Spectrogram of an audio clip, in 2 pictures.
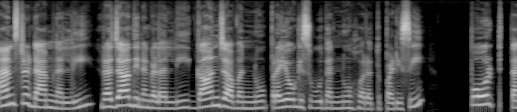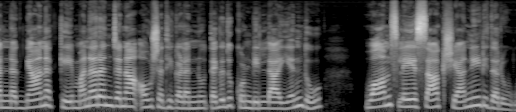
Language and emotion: Kannada, neutral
